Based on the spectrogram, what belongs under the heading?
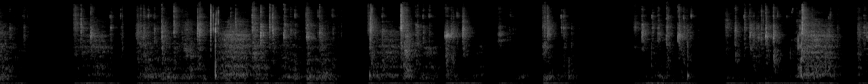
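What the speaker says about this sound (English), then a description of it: "Must, or I wouldn't be typing this" Computer keyboard typing in bursts of quick, close clicks separated by short pauses, steady and fairly quiet with no voices.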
